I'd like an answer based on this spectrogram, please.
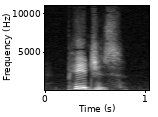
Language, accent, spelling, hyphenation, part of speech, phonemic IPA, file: English, US, pages, pa‧ges, noun / verb, /ˈpeɪd͡ʒɪz/, En-us-pages.ogg
- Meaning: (noun) plural of page; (verb) third-person singular simple present indicative of page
